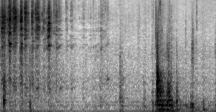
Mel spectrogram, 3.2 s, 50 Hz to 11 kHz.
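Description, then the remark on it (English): Seven dice are rolled for hit locations, rattling and clattering in a quick burst of bright, scratchy clicks. They fall quiet, then a second shorter round of tumbling clacks follows a moment later. “So I'm going to roll 7 dice.”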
